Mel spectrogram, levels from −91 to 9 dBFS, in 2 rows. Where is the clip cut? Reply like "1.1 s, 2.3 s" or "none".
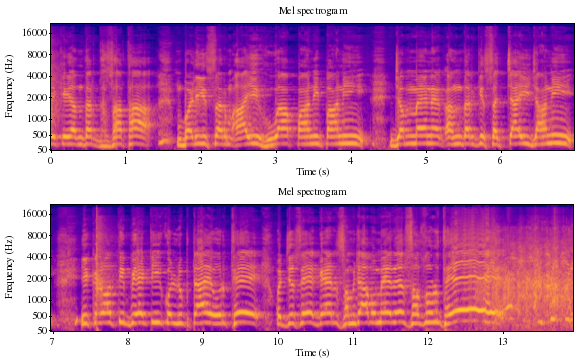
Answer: none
